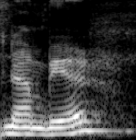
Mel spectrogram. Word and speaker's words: Nambiar: I've never actually pronounced your surname. Is it Nambiar correct? It is Nambiar, Nambiar.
